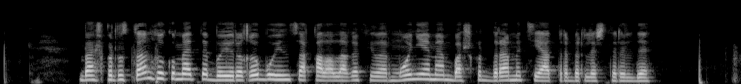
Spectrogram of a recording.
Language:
Bashkir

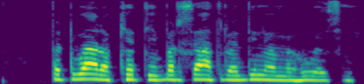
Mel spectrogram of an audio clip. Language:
Maithili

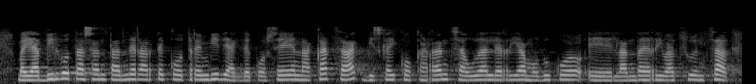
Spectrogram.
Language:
Basque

